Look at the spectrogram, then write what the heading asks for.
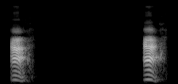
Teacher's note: In English, the A sound as we know it doesn't exist. The A is very open and frontal and you must see the tongue.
